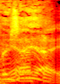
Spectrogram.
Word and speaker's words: Bugeja: Steve Bujega, B-U-G-E-J-A. – Yeah. Makes complete sense to say that as Bujega. – It does now, yeah. – it's like a soft G and a soft J. – Honestly, of all the times... – An invisible J.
